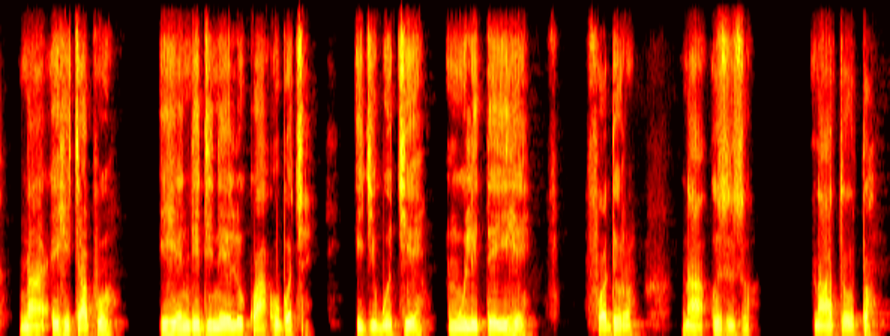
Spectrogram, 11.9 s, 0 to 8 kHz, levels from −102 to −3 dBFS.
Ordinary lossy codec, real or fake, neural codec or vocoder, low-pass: Opus, 32 kbps; real; none; 7.2 kHz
